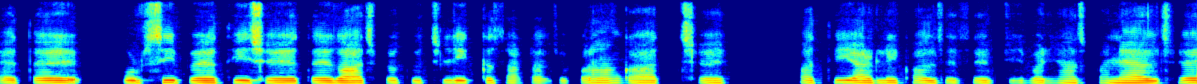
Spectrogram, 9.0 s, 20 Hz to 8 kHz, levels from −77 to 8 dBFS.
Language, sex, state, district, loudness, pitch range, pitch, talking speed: Maithili, male, Bihar, Saharsa, -18 LUFS, 185-195 Hz, 190 Hz, 180 wpm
